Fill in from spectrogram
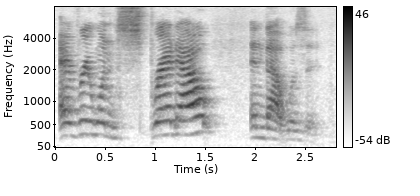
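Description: Schoolkid daughter, voiced by a woman, slow, bright, distant, roomy recording. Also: high-pitched, lively intonation, full character voice. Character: schoolkid daughter telling about her day. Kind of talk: scripted English dialogue for learners.

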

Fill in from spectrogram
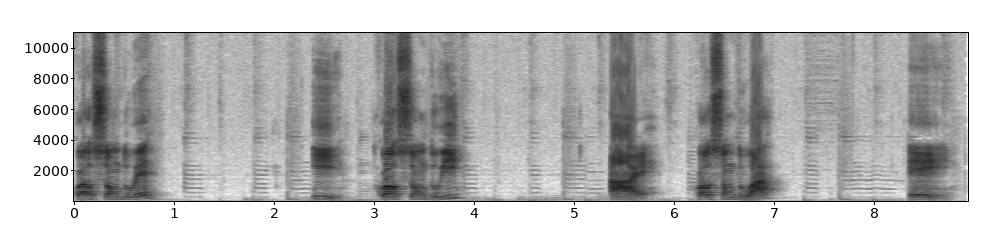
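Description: A man's voice: a little high, animated, slow, pauses often, fairly bright tone, faint music behind. A Brazilian man teaching English pronunciation, patiently repeating each sound for the listener to copy. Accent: Brazilian Portuguese. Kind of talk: language lesson.

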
